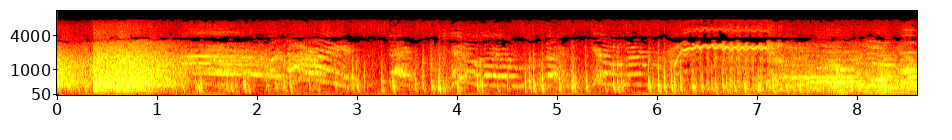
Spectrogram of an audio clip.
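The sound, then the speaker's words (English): A rapid, irregular volley of gunshots, dozens of sharp loud cracks fired in quick succession for several seconds, with shouting voices and other commotion mixed underneath. “He's glad to go anywhere if it's away from that shooting.”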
